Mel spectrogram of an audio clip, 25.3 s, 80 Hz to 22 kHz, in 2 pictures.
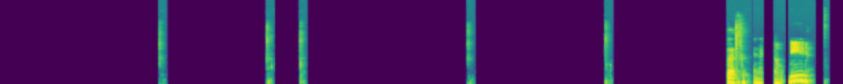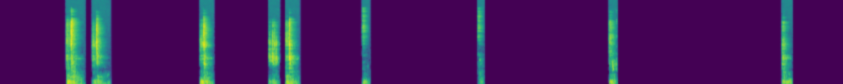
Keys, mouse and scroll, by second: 1.2 shift+middle click, 2.2 g, 2.8 right click, 3.2 middle click, 3.4 scroll up 1, 4.1 shift+middle click, 4.8 middle click, 4.9 middle click, 5.2 scroll up 1, 5.6 middle click, 6.8 g, 7.7 right click, 8.1 middle click, 9.2 shift+middle click, 9.6 scroll up 1, 9.9 middle click, 12.2 click, 14.0 u, 15.6 1, 16.9 m, 17.9 click, 21.0 middle click, 21.9 shift+middle click, 23.1 click, 24.3 l, 25.1 click.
